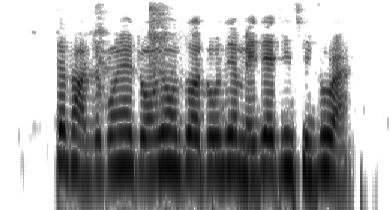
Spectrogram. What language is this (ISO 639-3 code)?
zho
